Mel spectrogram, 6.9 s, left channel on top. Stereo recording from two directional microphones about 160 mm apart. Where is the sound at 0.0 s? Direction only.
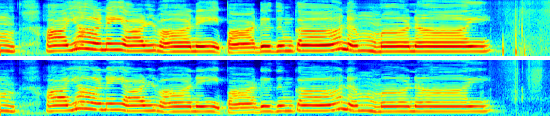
30° left (ahead or behind).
